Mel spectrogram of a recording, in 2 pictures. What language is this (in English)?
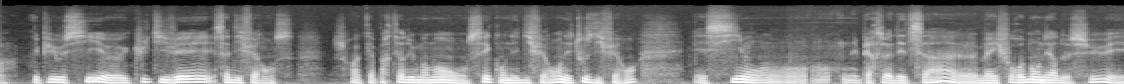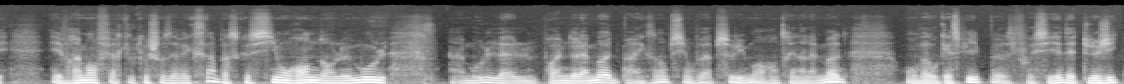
French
